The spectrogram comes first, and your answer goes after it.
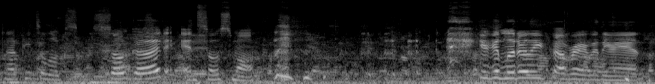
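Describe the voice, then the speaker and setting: Woman vlogging on the street, kinda high voice, talks slow, music and crowd noise behind. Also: lively intonation. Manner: chatty and exclaiming. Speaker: travel vlogger. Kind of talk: casual vlog chat to camera. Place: outdoors on city streets. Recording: background music and crowd chatter.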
